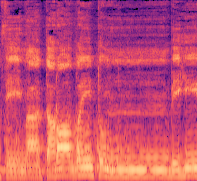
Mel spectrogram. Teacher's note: वला जुनाह अलैकुम फ़ीमा तराज़यतुम बिही मिन बअदिल फ़रीज़ह। तराज़यतुम मीम के बाद बा है, इसलिए नाक में आवाज़ को ठहराएंगे। जब मीम साकिन के बाद बा आता है तो नाक में आवाज़ ठहरती है।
